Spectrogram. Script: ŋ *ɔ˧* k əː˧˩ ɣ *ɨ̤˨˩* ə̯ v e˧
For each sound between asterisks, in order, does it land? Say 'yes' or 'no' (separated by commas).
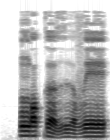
yes, yes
